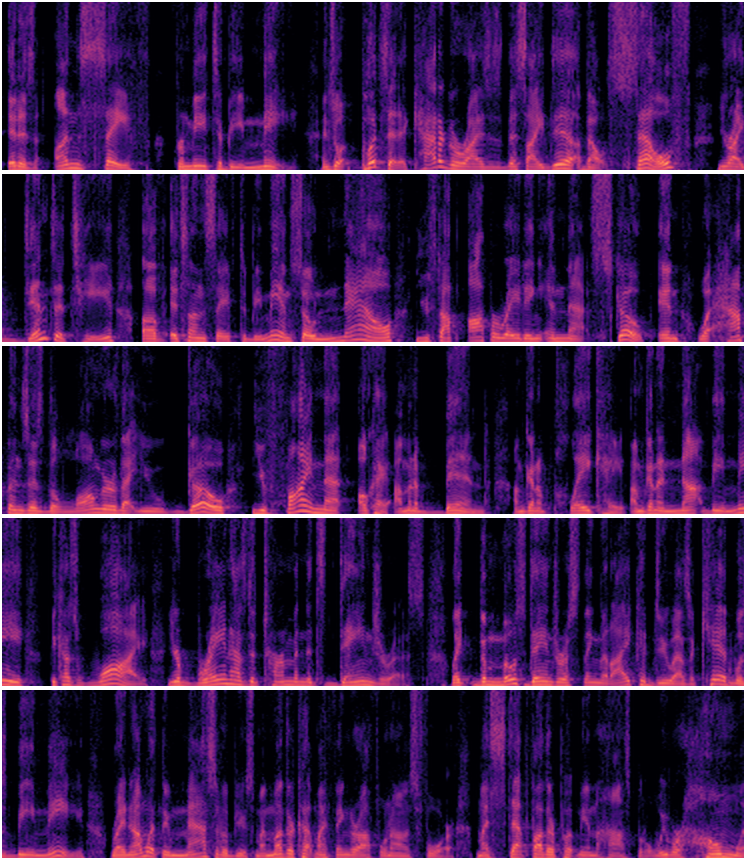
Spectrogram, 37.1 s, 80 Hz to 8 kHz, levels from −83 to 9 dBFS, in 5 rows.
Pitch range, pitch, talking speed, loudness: 120-150 Hz, 135 Hz, 185 wpm, -25 LUFS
